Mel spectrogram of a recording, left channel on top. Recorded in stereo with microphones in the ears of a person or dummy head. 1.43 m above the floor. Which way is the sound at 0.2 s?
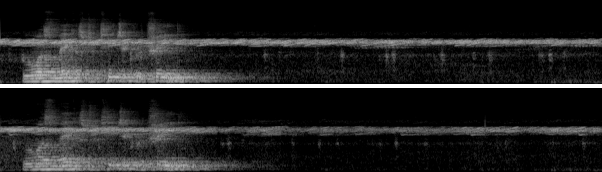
30° left (ahead or behind).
